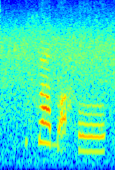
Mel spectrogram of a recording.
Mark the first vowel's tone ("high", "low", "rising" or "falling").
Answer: high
